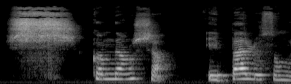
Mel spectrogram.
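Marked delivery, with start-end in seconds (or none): 0.0-0.9 "ch" as a long, loud hushing hiss; sustained "ch" for a phonics lesson; isolated ch sound. Shown as a demonstration. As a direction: hold "ch" alone, unvoiced like shh. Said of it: "on entend à nouveau le son".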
